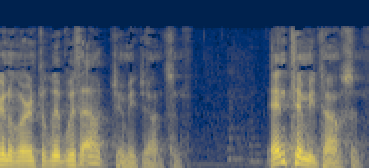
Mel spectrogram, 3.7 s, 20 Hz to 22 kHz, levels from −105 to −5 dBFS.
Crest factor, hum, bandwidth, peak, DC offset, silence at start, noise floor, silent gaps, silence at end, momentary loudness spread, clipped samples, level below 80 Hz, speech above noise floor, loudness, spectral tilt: 18 dB; none; 11.5 kHz; -4 dBFS; under 0.1%; 0 s; -65 dBFS; none; 0.1 s; 17 LU; under 0.1%; -52 dBFS; 43 dB; -22 LUFS; -6.5 dB/octave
